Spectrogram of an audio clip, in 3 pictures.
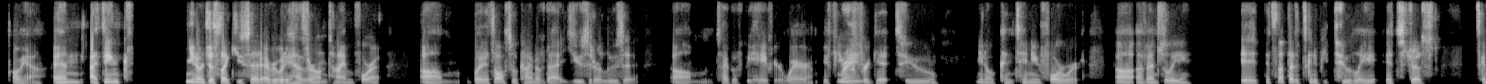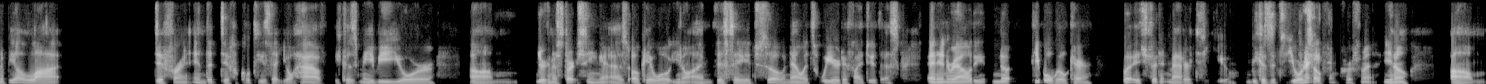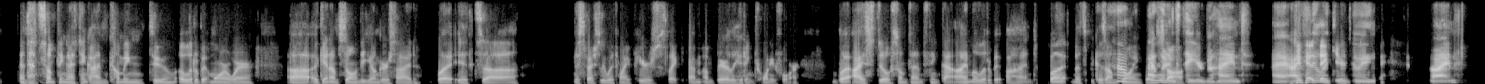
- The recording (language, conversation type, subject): English, unstructured, How do you balance your own needs with someone else's in a relationship?
- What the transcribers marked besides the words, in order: other background noise; chuckle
